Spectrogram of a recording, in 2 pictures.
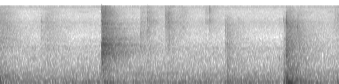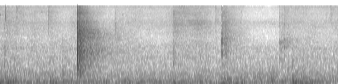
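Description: Footsteps scuff across a hard floor.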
